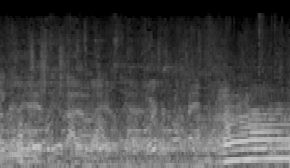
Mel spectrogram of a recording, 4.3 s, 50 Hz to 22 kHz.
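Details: Holstein or Red Holstein cattle brought into the ring for judging at a cattle show in Zürcher Unterland, Switzerland, on 26 April 2014. A background murmur of people gives way, late on, to one loud, steady, deep moo with rich harmonics.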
